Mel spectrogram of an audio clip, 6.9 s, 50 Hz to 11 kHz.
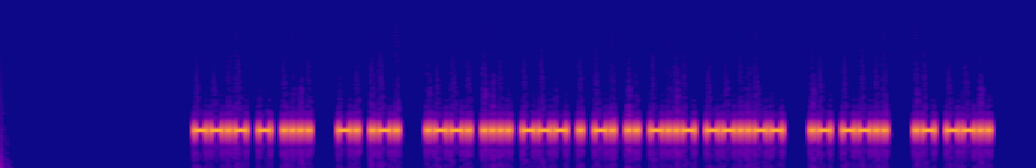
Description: Morse code, heard as a keyed tone, about 46 wpm, 700 Hz. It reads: QTH NR PHOENIX, AZ AZ
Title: Practice QSO - Exchange 1 - Beginning - 45wpm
